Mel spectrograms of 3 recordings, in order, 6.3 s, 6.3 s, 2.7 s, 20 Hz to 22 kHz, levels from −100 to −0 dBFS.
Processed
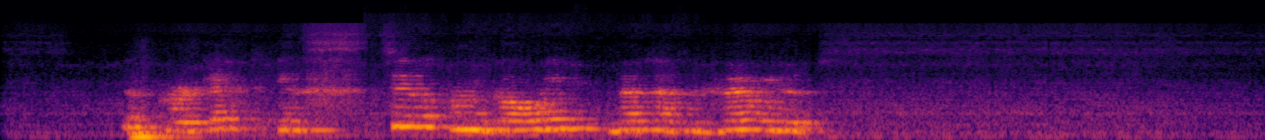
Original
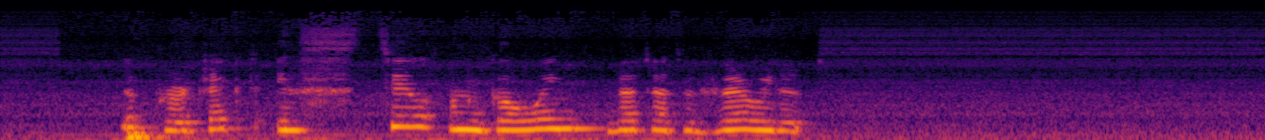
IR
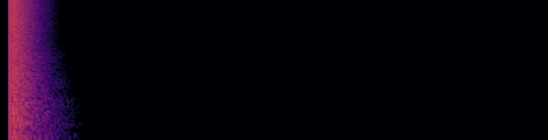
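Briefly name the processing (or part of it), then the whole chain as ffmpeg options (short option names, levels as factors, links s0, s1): far-field microphone of a smart speaker: -filter_complex "[1:a]atrim=start_sample=2205[s0];[0:a][s0]afir=irnorm=-1:irlink=0,highpass=f=92:w=0.5412,highpass=f=92:w=1.3066,dynaudnorm=f=100:g=13:m=1.78,volume=0.473" -ar 48000 -c:a libopus -b:a 16k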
